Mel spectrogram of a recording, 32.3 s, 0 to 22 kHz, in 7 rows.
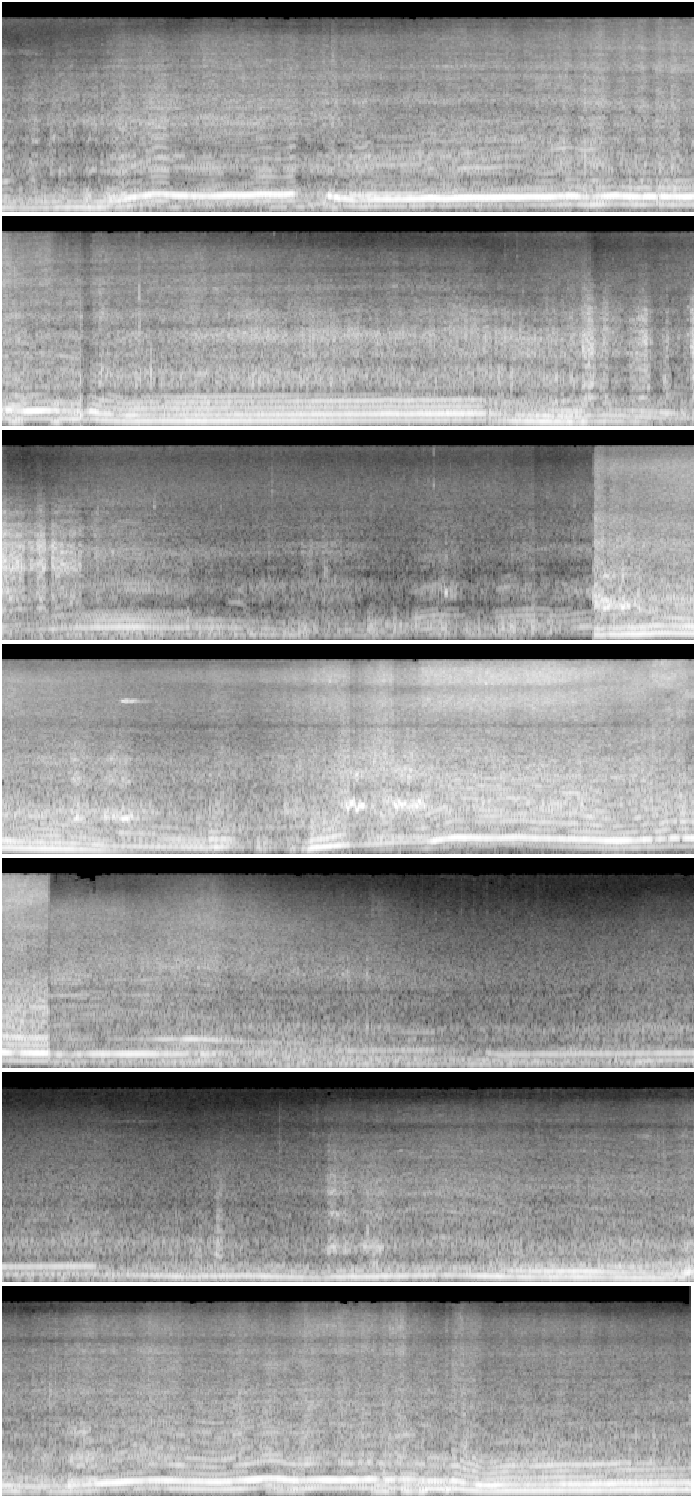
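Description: BMW E36 Compact's engine revving up and dropping back again and again as it is driven hard between tight turns, with tyres squealing and skidding. A loud rush of tyre noise lasts several seconds about halfway through.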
